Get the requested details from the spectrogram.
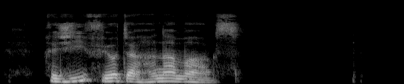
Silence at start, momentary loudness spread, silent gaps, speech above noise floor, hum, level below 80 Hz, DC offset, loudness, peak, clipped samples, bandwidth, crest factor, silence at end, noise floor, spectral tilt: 0.45 s; 11 LU; none; 63 dB; none; -62 dBFS; under 0.1%; -24 LUFS; -8 dBFS; under 0.1%; 11.5 kHz; 18 dB; 1.65 s; -87 dBFS; -6 dB/octave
